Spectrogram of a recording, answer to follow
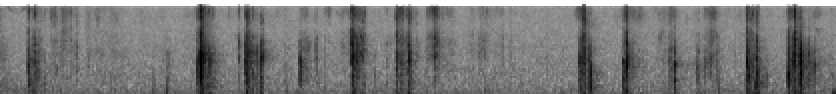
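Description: A tarot deck being shuffled by hand: a series of irregular, quiet card snaps and clicks, the sharpest about a second and a half in.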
